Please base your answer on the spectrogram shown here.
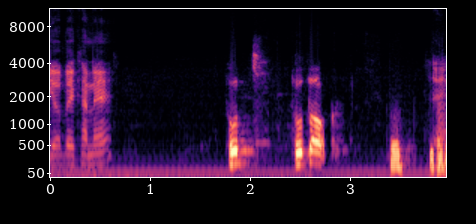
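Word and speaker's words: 듣기: এখন বলেন উচ্চারণ কি হবে এখানে? থুত, থুতক। এই যে থু আর ত, থুত। আর এখানে হবে কি? থুত ক। থুতক।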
